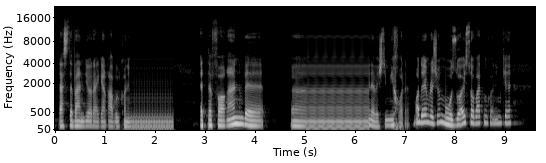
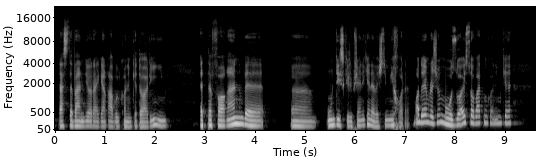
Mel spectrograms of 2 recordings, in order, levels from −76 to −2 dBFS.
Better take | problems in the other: second | audio freezing; at 1.5 s for 1 s and at 5 s for 1.5 s

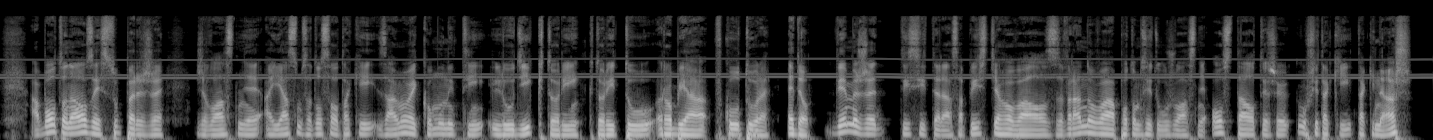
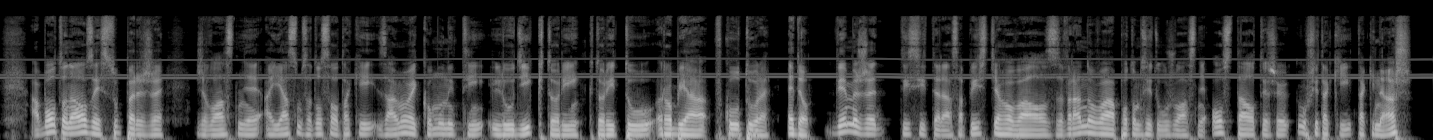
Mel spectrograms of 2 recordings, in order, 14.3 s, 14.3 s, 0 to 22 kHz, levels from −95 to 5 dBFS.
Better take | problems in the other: neither | high-pitched whine; faint; throughout; 2.5 kHz, 25 dB below the speech; the same in both

